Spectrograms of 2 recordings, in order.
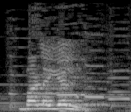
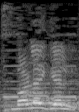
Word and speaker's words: வளையல்: நுனி ல இந்த எழுத்துக்கு அடுத்த எழுத்து இந்த எழுத்துக்கு பேரு மடக்கு ல நாக்க மடக்கி உச்சரிக்கணும் வளையல் வளையல் வளை வளைஞ்சு வரும். அடுத்த எழுத்து பார்க்கலாமா இந்த எழுத்து ரொம்ப சிறப்புங்க வேற எந்த எழுத்திலுமே கிடையாது.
